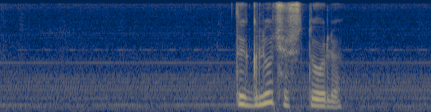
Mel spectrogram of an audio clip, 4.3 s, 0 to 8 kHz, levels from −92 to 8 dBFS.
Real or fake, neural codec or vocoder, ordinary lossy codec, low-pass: real; none; none; 7.2 kHz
